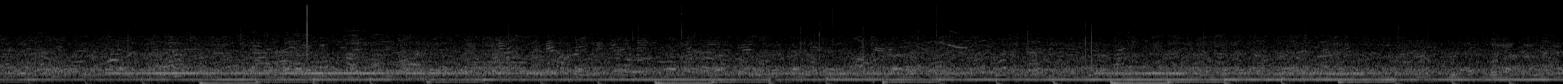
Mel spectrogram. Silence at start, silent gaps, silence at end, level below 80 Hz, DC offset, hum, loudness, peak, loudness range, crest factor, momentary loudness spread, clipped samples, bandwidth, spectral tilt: 0 s; none; 0 s; -58 dBFS; under 0.1%; none; -42 LUFS; -16 dBFS; 3 LU; 26 dB; 4 LU; under 0.1%; 17 kHz; -5.5 dB/octave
